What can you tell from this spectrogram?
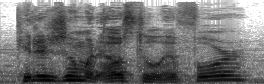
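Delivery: plain reading voice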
